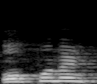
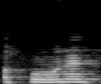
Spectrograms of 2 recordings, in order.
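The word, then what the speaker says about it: opponent: तो अपोनेंट word कुछ लोग इसे ओपोनेंट प्रोनाउंस कर रहे होते हैं। लेकिन नहीं इसे अपोनेंट प्रोनाउंस करते हैं।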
